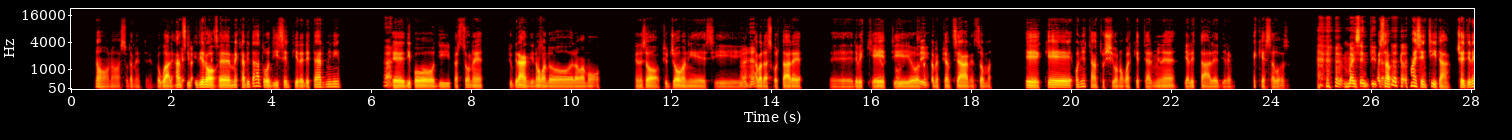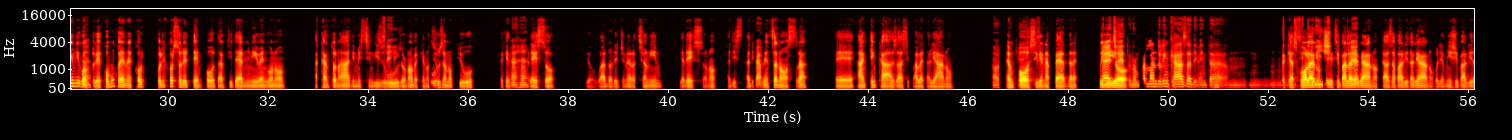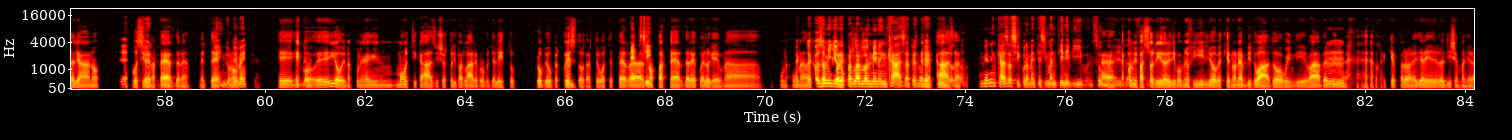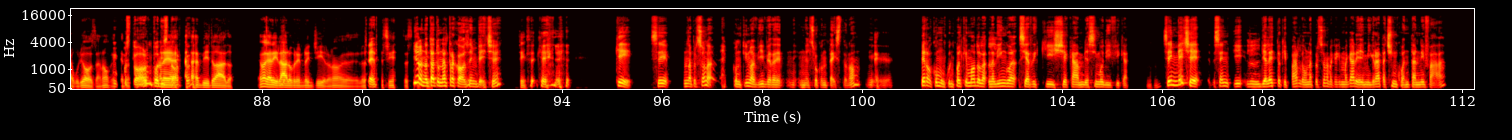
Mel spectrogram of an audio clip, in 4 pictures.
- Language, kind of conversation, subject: Italian, podcast, Che ruolo ha il dialetto nella tua identità?
- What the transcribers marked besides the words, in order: "assolutamente" said as "assoutamente"; "dei" said as "de"; "tipo" said as "dipo"; other background noise; tapping; "stava" said as "ava"; chuckle; "cioè" said as "ceh"; "tanti" said as "tarti"; "Perché" said as "pecché"; tsk; "proprio" said as "propo"; "proprio" said as "propio"; "tante" said as "tarte"; unintelligible speech; "insomma" said as "inzomma"; unintelligible speech; "dirmi" said as "dirme"; chuckle; chuckle; chuckle; unintelligible speech; laughing while speaking: "s che"; chuckle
